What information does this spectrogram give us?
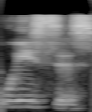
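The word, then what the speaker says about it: WiCyS: they're saying it they're they're pronouncing it whis now and it's for wi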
